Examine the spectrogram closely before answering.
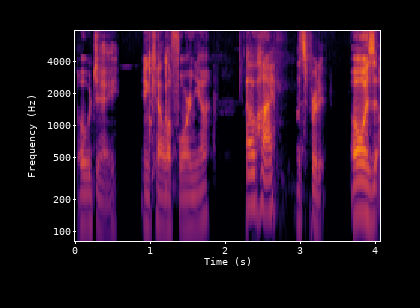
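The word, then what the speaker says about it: Ojai: recently I believe at the first church of OJ is that really how it's pronounced OJ in California oh high that's pretty oh is it oh high is it OJ AI yeah yeah that's the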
